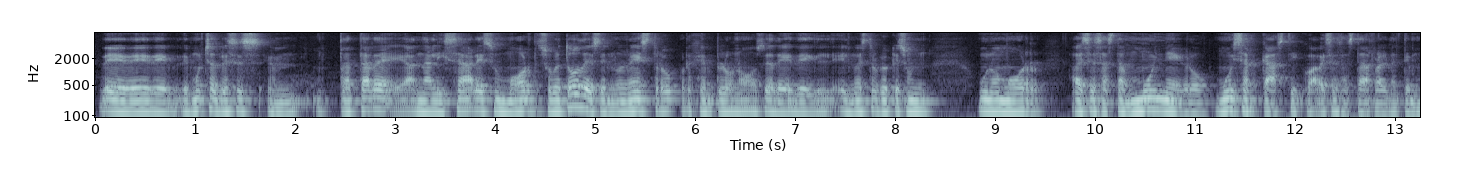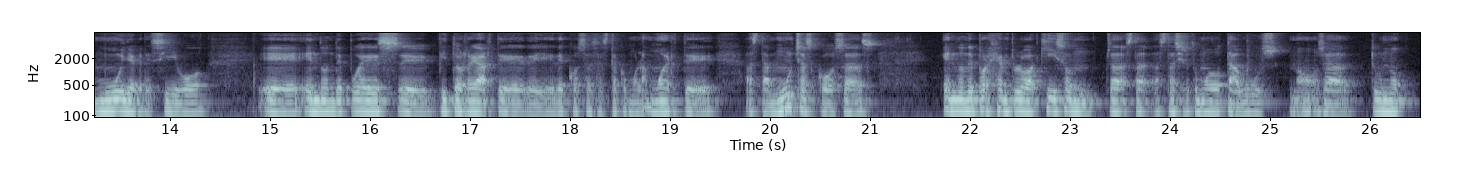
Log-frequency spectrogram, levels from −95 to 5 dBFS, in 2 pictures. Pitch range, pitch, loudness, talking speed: 100-115 Hz, 110 Hz, -25 LUFS, 180 wpm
